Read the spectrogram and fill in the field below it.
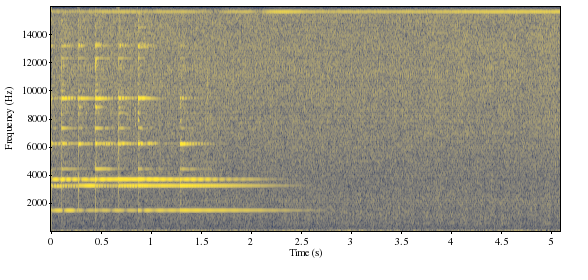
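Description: Racing bicycles whir around a track.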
